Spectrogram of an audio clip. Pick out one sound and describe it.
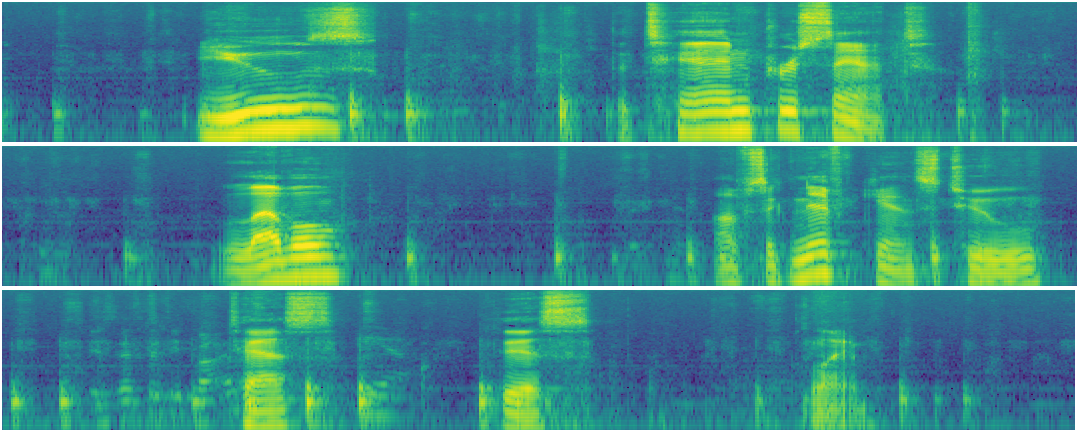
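A man speaks calmly and clearly, pausing between phrases.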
